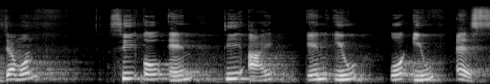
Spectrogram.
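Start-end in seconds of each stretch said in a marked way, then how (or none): none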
